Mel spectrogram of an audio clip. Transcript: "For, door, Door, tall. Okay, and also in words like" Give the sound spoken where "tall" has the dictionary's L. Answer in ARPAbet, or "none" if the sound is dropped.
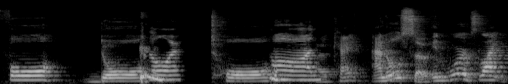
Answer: N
